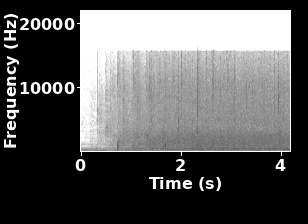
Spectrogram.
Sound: audience applauds

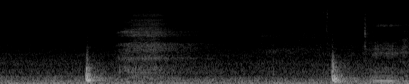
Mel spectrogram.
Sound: footsteps approaching

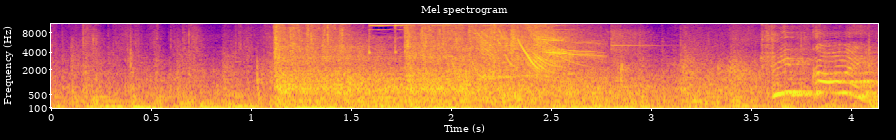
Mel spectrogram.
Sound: automatic gunfire

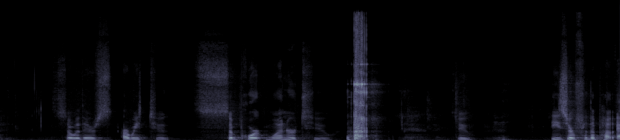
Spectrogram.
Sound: feedback sound

